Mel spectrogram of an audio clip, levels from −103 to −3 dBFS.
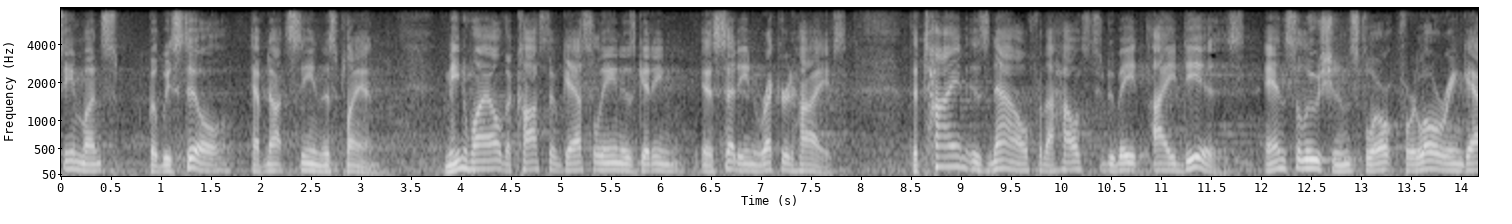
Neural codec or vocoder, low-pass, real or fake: none; 7.2 kHz; real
